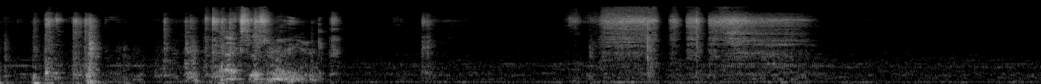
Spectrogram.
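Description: Handling noise of a flexible cloth tape measure being unwound and straightened: scattered clicks and rustles, then two longer hissing rustles, about two seconds in and about six seconds in.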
